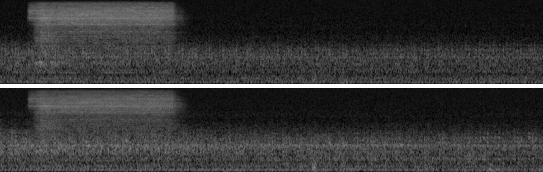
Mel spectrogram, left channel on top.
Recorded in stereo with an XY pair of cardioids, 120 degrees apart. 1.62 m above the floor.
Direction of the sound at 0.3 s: 20° left.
